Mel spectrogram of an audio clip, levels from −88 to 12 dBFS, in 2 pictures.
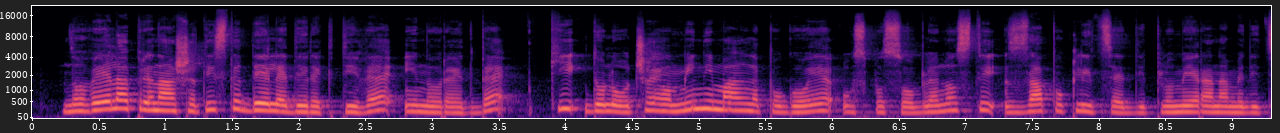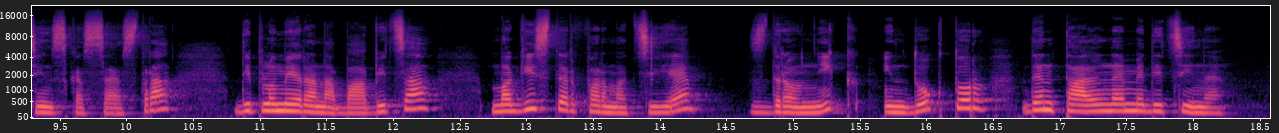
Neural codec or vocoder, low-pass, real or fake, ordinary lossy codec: vocoder, 44.1 kHz, 128 mel bands, Pupu-Vocoder; 19.8 kHz; fake; none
